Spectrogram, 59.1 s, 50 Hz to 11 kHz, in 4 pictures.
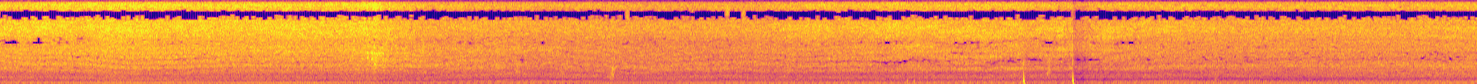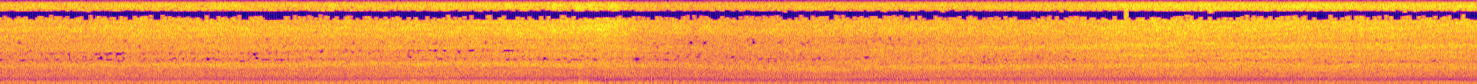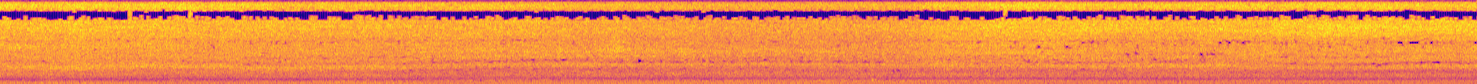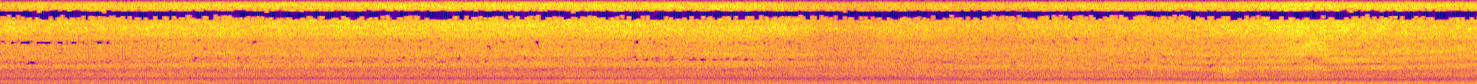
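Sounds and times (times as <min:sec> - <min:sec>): hiss of water spray: 0:00.0 - 0:59.0.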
